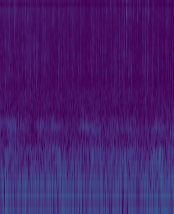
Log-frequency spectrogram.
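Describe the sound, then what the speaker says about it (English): Steady rain falls outdoors at a carp fishery lake in Kent as evening approaches, a dense, constant hiss and patter close around, with no pauses or voices. "I hope this rain stops in a minute."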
